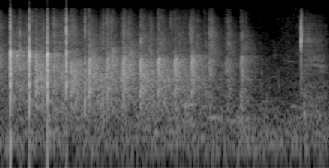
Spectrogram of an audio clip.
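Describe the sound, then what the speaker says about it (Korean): Applause from a seated audience at a business briefing on metaverse projects, starting with a few sharp individual claps, swelling briefly, then thinning and fading to silence before one last lone clap. "큰 박수 부탁드립니다."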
